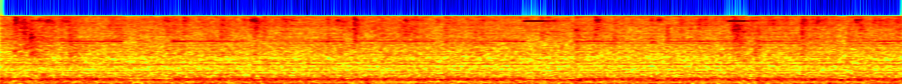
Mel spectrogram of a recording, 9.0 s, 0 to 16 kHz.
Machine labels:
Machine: slide rail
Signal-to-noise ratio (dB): -6 dB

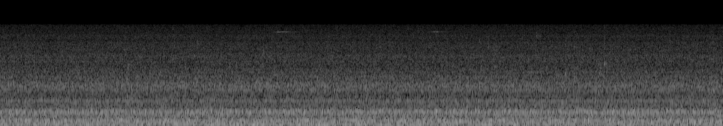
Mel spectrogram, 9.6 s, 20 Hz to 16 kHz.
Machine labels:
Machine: pump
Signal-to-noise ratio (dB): -6 dB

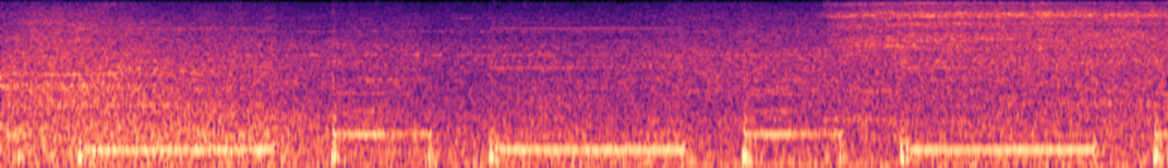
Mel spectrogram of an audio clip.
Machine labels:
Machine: slide rail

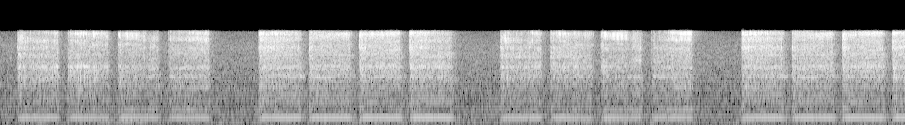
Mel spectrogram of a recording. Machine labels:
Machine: slide rail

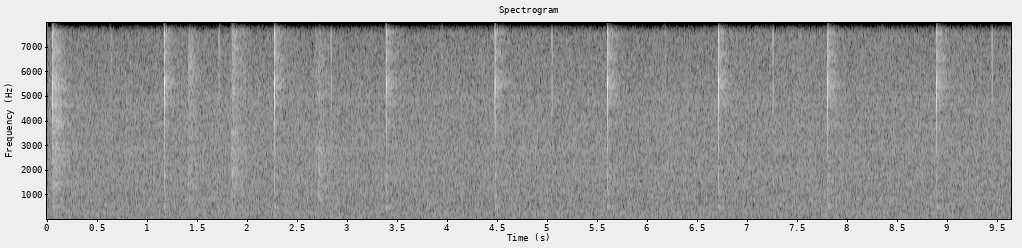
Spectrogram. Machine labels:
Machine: valve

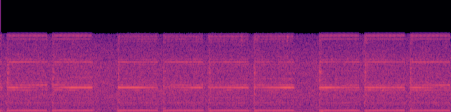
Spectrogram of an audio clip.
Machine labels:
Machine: slide rail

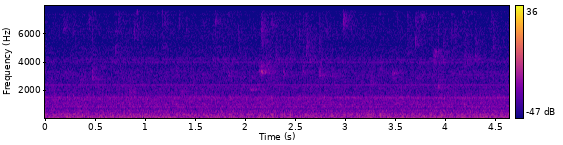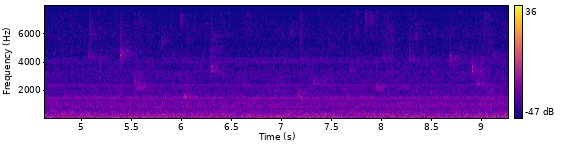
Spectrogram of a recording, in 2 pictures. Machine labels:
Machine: pump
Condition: normal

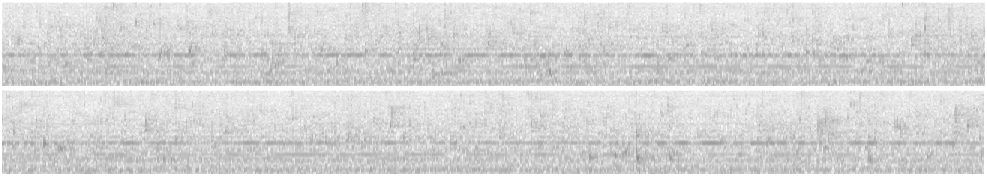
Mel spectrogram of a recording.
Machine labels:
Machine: pump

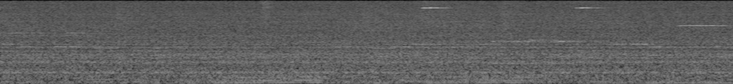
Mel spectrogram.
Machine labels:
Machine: fan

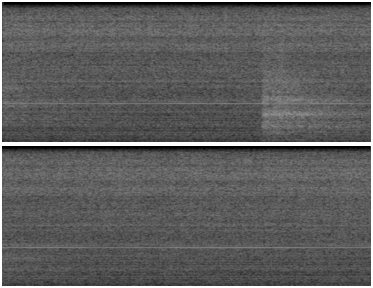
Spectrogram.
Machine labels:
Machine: pump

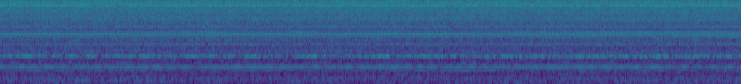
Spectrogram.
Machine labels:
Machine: pump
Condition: normal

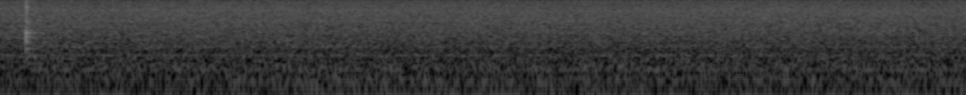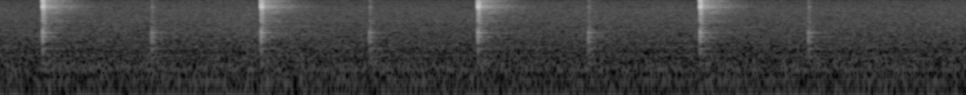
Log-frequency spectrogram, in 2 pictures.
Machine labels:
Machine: valve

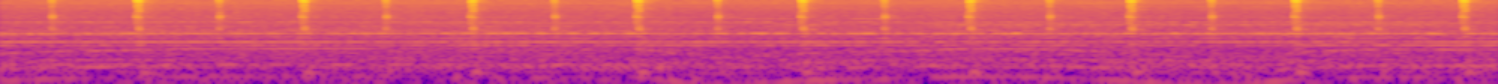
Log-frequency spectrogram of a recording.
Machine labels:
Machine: valve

